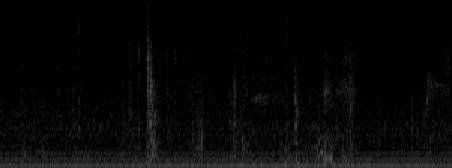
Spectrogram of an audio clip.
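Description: Steady low electrical buzz from mains interference in the recording's audio chain, a buzz that rerouting the mic cable has not cured. A faint click about two seconds in and soft handling rustles near the middle sit on top of it.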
